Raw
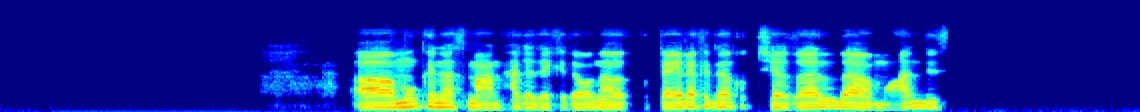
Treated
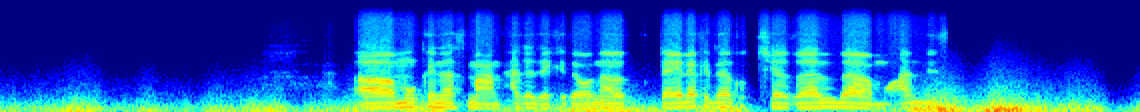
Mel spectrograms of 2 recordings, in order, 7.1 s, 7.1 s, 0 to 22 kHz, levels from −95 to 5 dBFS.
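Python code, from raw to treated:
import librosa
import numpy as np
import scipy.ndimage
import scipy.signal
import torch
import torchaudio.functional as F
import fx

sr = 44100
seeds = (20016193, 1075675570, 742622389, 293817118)

y = fx.cvsd(x, sr, bps=64000)
y = fx.dmg_wind(y, sr, seeds[0], corner_hz=89.0, level_db=-30.0)
y = F.gain(torch.from_numpy(y), -2.5).numpy()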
